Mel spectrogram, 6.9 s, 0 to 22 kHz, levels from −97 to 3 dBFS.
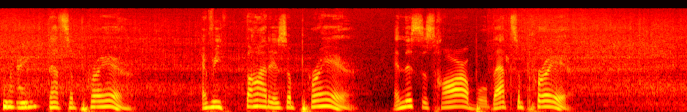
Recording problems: hiss; loud; throughout; 9 dB below the speech

